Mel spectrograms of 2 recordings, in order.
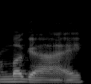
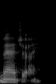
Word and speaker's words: Magi: three podcasts now or they're trying to guess if it's pronounced Magi or mugai and uh it's Magi just so you know and um there's a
